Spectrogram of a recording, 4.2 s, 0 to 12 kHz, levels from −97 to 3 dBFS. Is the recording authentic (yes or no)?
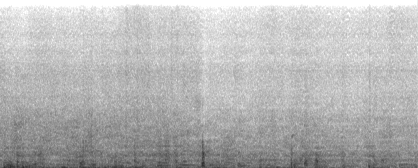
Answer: no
